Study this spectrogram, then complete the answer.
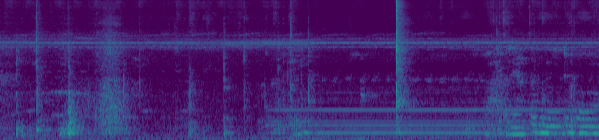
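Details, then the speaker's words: Electric fan (kipas angin) plugged into a socket verified working with a lamp: after a few clicks, steady low mains hum, blades not turning, no power; motor stalled, cause not yet found before disassembly. "Ini kipasnya enggak jalan ya, Guys, ya. Ini hanya bunyi berdengung aja, enggak ada apa, enggak ada tenaganya."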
